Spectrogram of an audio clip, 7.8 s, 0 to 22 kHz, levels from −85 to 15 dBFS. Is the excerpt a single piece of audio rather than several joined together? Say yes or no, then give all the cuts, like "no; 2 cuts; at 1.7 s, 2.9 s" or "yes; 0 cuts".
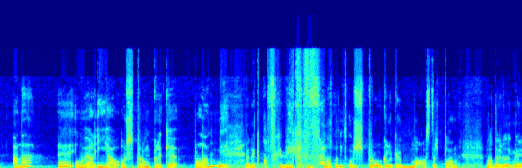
no; 2 cuts; at 1.1 s, 3.7 s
